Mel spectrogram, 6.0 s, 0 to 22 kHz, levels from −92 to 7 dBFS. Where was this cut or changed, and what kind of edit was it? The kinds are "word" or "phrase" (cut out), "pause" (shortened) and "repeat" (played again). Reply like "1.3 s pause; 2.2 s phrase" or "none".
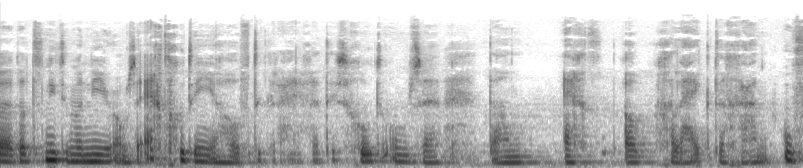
none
